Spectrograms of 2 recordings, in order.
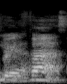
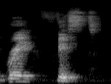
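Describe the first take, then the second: First: The second syllable sounds like the word fast. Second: The second syllable sounds like the word fist. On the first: It follows the spelling, as in British speech. "That's break fast" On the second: It is the American way the crew wanted. "say break fist"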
